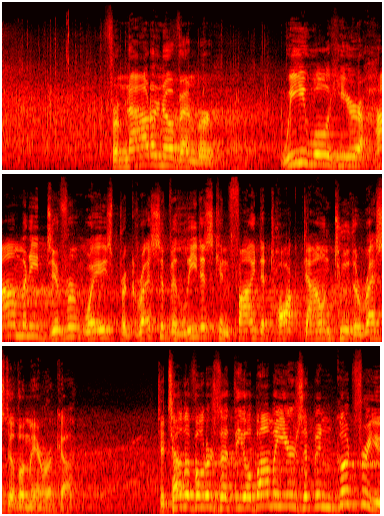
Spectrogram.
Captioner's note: cheering and applause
